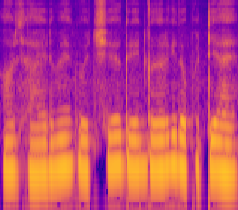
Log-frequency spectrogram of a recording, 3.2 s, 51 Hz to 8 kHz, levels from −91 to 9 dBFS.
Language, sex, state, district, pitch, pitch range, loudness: Hindi, male, Himachal Pradesh, Shimla, 140 Hz, 135-145 Hz, -14 LUFS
